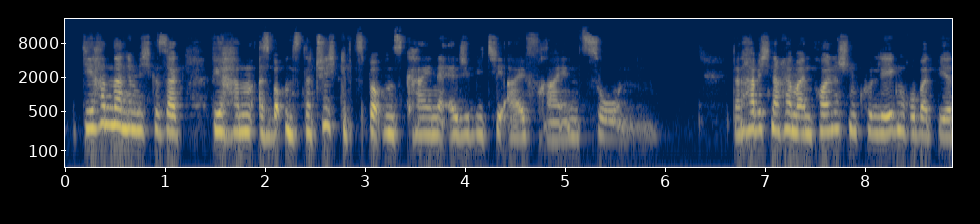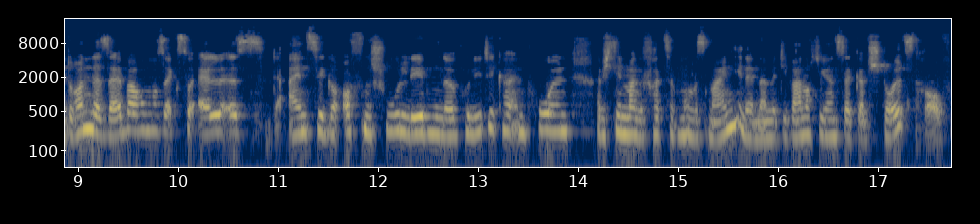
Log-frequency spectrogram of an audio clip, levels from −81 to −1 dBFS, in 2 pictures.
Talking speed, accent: 195 wpm, German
